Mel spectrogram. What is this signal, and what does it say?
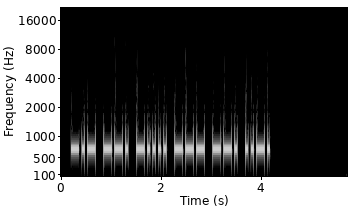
Morse code, heard as a keyed tone, about 21 wpm, 700 Hz. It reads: KG6OGF
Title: USA Callsign DE Callsign - 6 Characters - 22wpm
